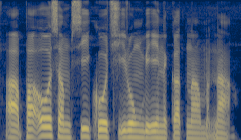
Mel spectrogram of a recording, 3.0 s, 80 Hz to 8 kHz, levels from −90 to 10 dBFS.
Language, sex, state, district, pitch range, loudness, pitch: Garo, male, Meghalaya, West Garo Hills, 125-155 Hz, -17 LUFS, 140 Hz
